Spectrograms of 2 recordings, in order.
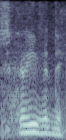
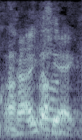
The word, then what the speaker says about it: Krajicek: I never quite got the pronunciation, but Krajicek. Is it Scrivening? No. Richard Krajicek. Oh, no, Krajicek. Yes. Yeah, now he knows.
